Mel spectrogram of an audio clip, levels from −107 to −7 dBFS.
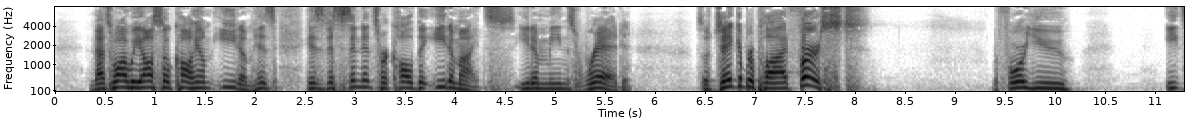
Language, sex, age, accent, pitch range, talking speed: English, male, 30-49, American, 150-200 Hz, 125 wpm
